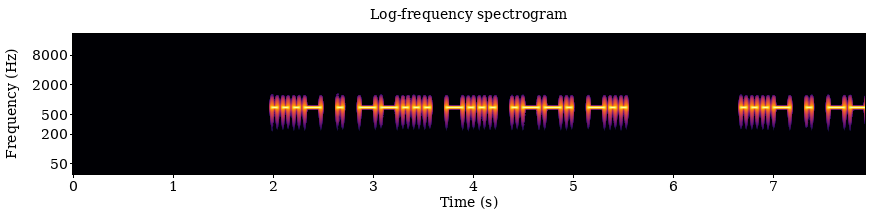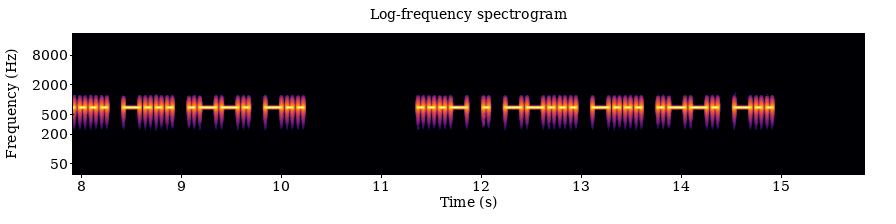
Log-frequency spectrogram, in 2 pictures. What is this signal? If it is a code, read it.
Morse code, heard as a keyed tone, about 22 wpm, 700 Hz. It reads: VE7BPD VE7BPD VE7BPD
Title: DXCC-100 Call Signs - 6 Characters - Repeated 3x - 22wpm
